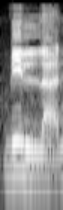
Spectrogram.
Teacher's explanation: Billah tuan-tuan dibaca dengan kalimah Allah, dibaca dengan nipis.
